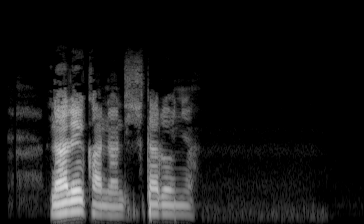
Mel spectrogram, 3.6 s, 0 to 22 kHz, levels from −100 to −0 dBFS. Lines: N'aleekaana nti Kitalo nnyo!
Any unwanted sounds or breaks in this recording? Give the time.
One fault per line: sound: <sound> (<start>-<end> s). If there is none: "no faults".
no faults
